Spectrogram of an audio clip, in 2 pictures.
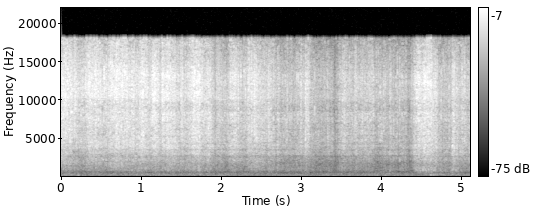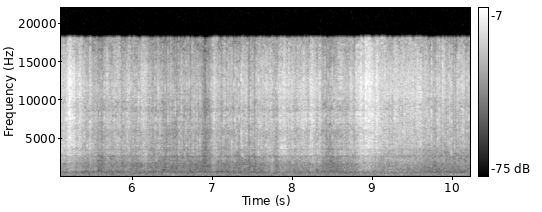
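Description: Thin clear plastic sheet crinkling and rustling as it is handled and wrapped around the neck, with brief louder crinkles about halfway through and near the end.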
